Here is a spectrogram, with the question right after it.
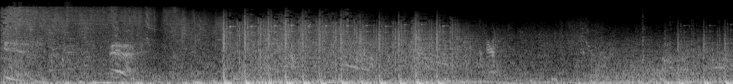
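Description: Dense bursts of gunfire and mechanical clatter from combat in the video game Mass Effect 2, loud and continuous with crashes and impacts mixed in, alongside a voice speaking over the fight.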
